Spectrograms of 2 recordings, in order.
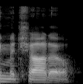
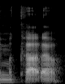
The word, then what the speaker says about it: Machado: players like Manny Mado it's Manny Machado not Manny makado okay it's Manny Machado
